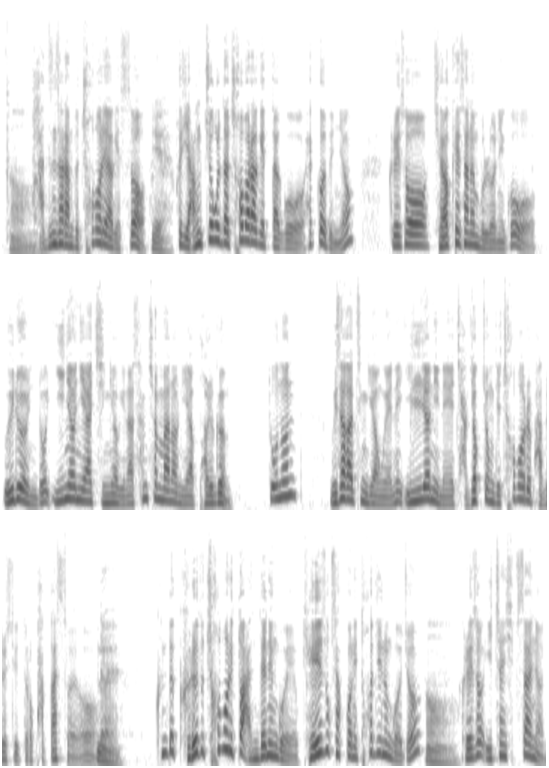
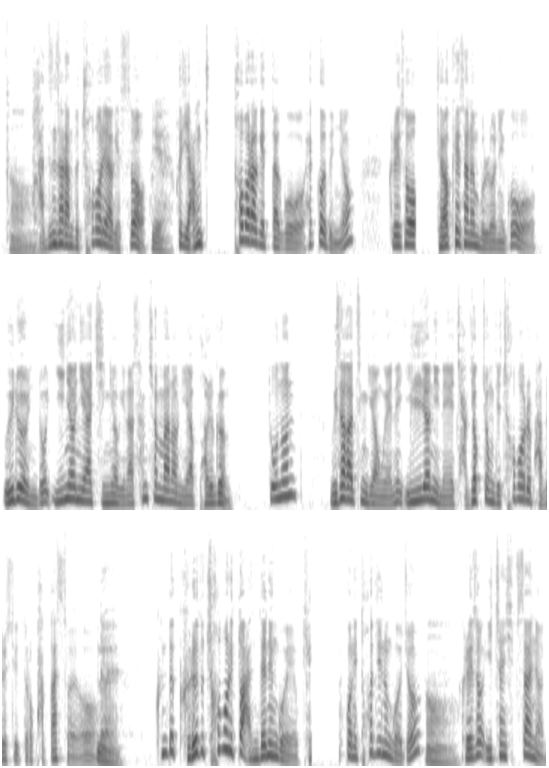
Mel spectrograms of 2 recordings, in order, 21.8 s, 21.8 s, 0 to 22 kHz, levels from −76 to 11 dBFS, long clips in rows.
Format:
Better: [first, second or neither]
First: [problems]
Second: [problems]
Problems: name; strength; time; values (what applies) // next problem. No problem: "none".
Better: first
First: none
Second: audio cutting out; at 2.5 s, at 5.5 s and at 19 s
